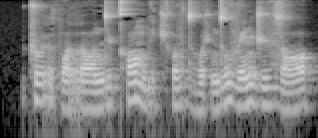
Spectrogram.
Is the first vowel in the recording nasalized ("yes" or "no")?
no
